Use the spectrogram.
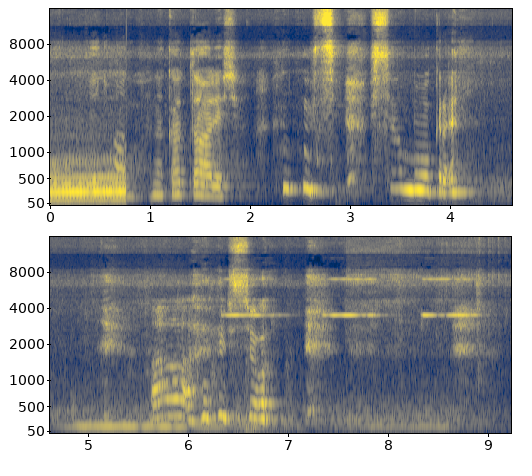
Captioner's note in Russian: смех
